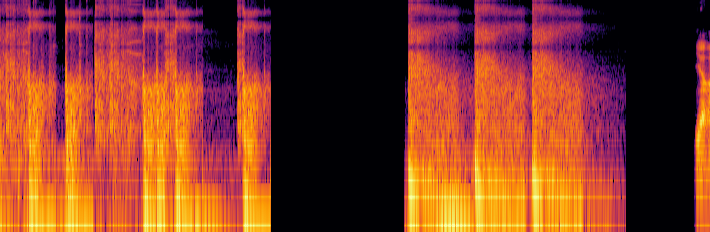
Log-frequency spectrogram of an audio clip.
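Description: Arcade game sound effects crash and bang in quick bursts.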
